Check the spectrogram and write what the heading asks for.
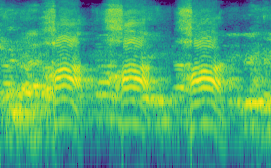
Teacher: হলকের মধ্যখান থেকে 2 নম্বর মাখরাজ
